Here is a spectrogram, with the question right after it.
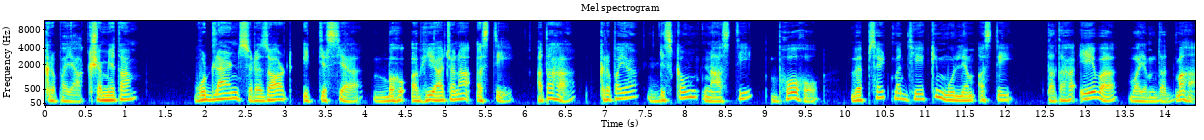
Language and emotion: Sanskrit, neutral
